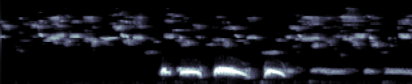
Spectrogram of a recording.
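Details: Spotted dove decoy bird, Malay or Phat Phon line, caged and recorded live in Roi Et province, Thailand. A single phrase of three hoarse coos, the middle one long and falling, followed by quiet low coos.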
